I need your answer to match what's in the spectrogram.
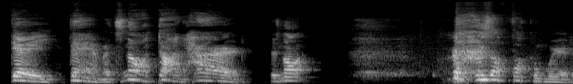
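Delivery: mock exasperated teen correcting dad. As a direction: spell it out to a clueless dad, fed up. Daughter exasperated at her dad.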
